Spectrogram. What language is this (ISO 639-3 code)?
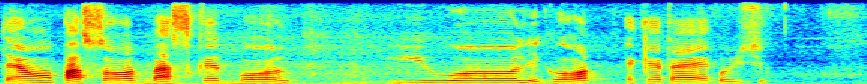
asm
